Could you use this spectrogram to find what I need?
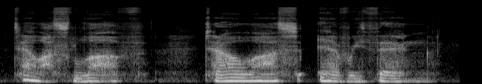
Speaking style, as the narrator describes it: whispering

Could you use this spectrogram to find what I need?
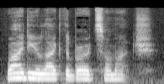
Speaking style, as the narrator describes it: he asked

